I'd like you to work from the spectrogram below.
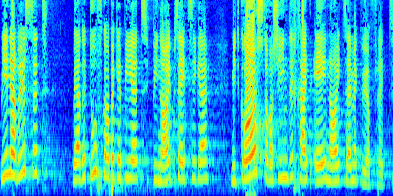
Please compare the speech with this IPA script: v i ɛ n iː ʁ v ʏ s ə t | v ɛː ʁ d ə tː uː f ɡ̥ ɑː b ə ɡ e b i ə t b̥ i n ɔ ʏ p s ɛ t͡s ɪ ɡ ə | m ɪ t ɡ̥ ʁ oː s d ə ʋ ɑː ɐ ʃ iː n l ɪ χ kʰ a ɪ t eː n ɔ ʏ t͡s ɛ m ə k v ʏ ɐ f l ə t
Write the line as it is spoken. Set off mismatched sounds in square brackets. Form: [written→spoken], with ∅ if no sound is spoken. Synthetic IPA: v i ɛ n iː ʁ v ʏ s ə t | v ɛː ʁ d ə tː uː f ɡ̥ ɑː b ə ɡ e b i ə t b̥ i n ɔ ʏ p s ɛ t͡s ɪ ɡ ə | m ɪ t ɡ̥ ʁ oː s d ə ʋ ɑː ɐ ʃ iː n l ɪ χ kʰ a ɪ t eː n ɔ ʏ t͡s ɛ m ə k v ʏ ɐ f l ə t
